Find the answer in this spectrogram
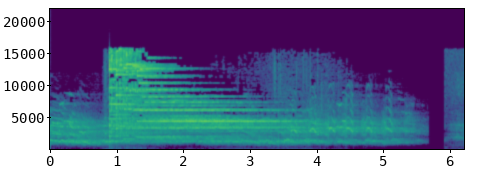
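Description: Opening sound logo: a busy mass of overlapping gliding, warbling tones, with a bright chime struck about a second in whose ringing slowly dies away. The whole sound fades out just before the end.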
